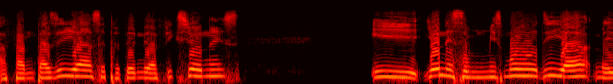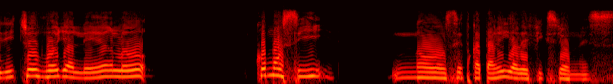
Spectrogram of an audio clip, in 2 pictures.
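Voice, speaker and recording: Very slow and dark, mellow in tone, a woman speaks at medium pitch with ordinary pitch variation in a dry, close sound with no echo. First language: French (speaking Spanish). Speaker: researcher and translator. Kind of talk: presentation. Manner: halting.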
